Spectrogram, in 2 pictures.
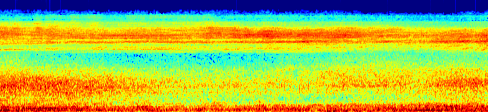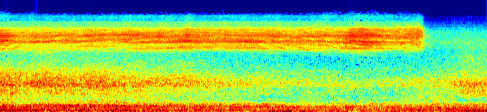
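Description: Insects buzzing in a steady high-pitched chorus that cuts off suddenly near the end, over a continuous low rumble.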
